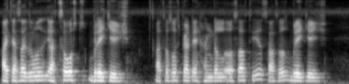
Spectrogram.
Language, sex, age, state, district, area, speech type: Kashmiri, male, 30-45, Jammu and Kashmir, Pulwama, urban, spontaneous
